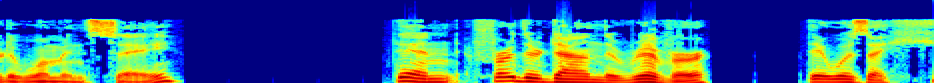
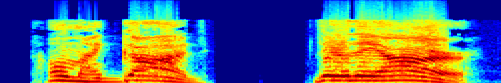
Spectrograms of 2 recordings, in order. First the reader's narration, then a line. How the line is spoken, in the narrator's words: a voice cried out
